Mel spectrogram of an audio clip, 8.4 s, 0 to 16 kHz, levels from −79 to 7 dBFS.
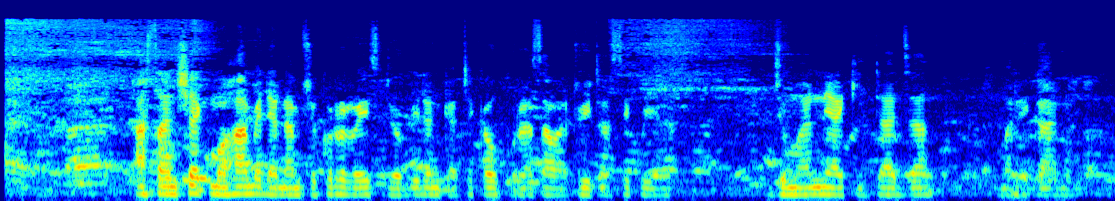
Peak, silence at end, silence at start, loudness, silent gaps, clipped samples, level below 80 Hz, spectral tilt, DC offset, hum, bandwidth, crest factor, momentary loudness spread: -4 dBFS; 0 s; 0.05 s; -23 LUFS; none; under 0.1%; -60 dBFS; -4.5 dB/octave; under 0.1%; none; 11.5 kHz; 22 dB; 17 LU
